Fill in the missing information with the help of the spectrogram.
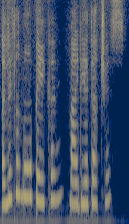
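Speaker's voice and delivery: high, sweet hostess voice; polite hostess voice. Acted.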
